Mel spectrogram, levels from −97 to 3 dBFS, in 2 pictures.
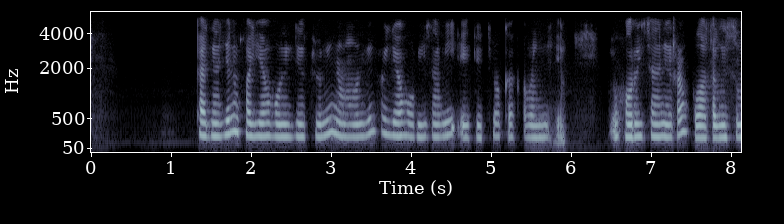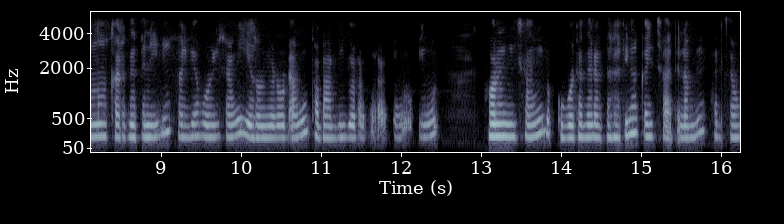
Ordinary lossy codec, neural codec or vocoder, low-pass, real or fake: AAC, 48 kbps; autoencoder, 22.05 kHz, a latent of 192 numbers a frame, VITS, trained on one speaker; 5.4 kHz; fake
